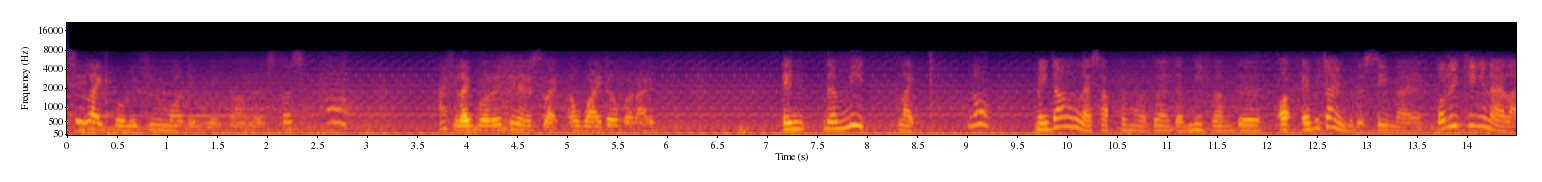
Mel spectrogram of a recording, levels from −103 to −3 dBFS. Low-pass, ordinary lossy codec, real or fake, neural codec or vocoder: none; none; fake; codec, 16 kHz, 0.4 kbps, LongCat-Audio-Codec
